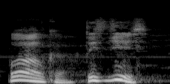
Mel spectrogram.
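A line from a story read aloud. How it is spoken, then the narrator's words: Exclamation. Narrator (Russian): воскликнул Лесинг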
